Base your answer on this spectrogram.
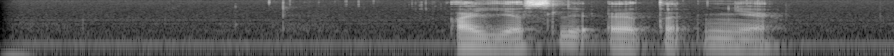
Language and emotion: Russian, neutral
